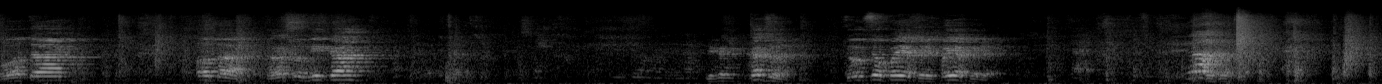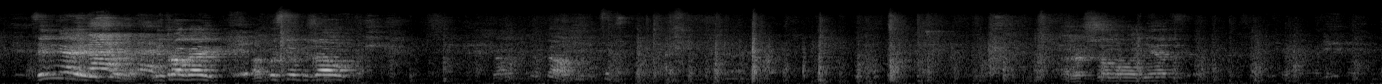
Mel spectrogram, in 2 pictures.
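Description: Bare feet thud and shuffle on a padded mat.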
